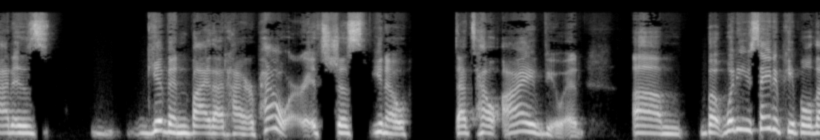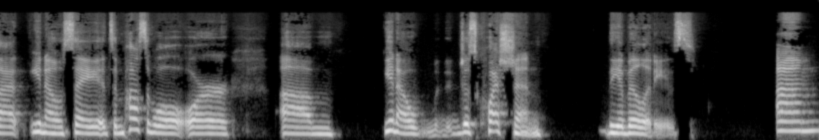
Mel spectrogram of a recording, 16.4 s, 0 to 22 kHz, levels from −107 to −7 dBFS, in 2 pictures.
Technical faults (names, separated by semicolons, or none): none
